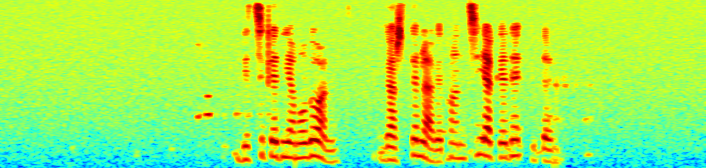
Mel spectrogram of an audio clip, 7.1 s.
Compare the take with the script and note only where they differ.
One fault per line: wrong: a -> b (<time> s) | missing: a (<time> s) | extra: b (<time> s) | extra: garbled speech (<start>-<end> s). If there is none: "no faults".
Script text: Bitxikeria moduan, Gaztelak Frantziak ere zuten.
no faults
